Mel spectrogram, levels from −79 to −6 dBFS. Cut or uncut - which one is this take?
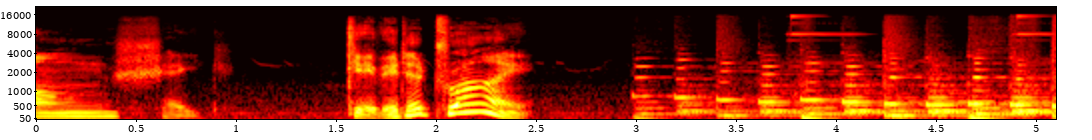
uncut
